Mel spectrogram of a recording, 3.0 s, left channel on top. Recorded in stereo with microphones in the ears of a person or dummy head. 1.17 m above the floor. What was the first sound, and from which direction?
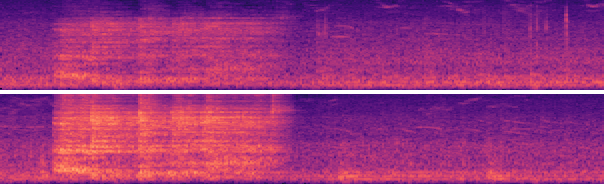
Dishes clattering, 75° right (ahead or behind).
